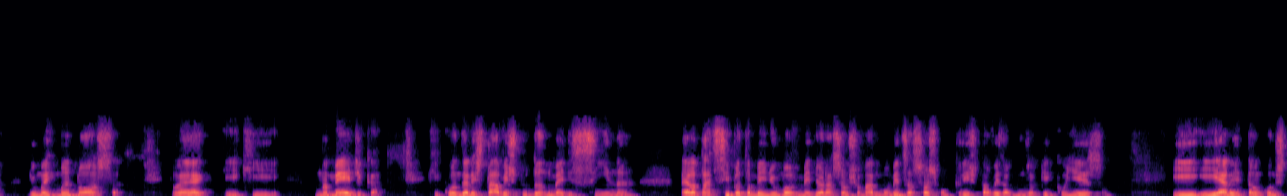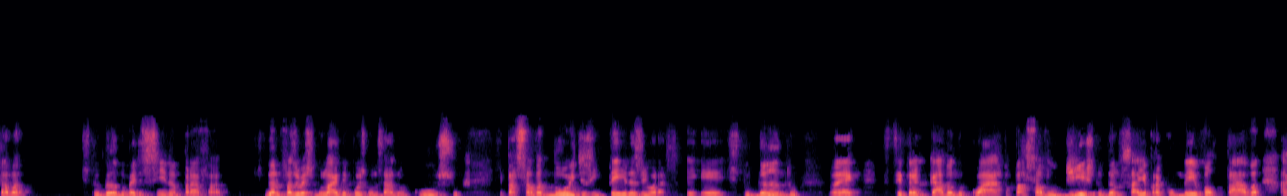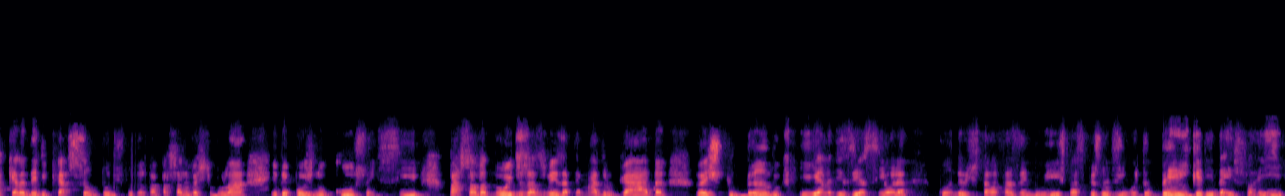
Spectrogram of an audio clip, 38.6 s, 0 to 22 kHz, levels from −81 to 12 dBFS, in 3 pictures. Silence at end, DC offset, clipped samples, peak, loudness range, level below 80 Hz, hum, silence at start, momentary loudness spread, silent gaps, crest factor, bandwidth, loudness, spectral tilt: 0 s; under 0.1%; under 0.1%; -4 dBFS; 4 LU; -72 dBFS; none; 0.3 s; 11 LU; none; 20 dB; 9.2 kHz; -23 LUFS; -4.5 dB/octave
